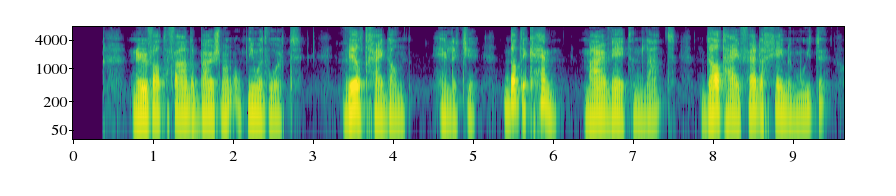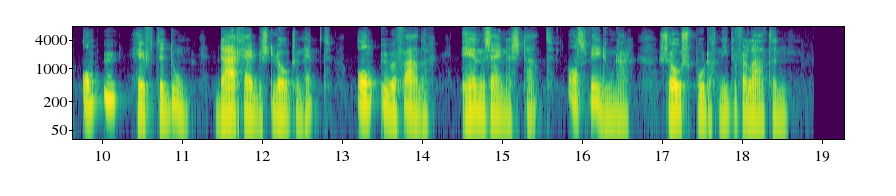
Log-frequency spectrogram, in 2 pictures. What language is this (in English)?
Dutch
